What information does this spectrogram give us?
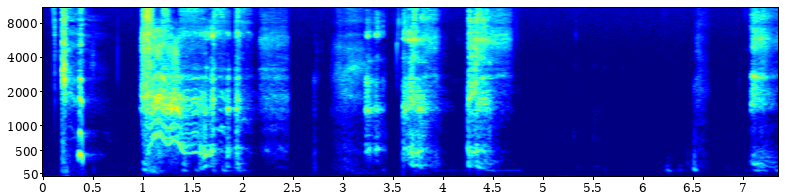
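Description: Someone clears their throat in a series of harsh, rasping bursts, one long and loud, then several shorter hacks. A few faint small sounds follow after a pause.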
